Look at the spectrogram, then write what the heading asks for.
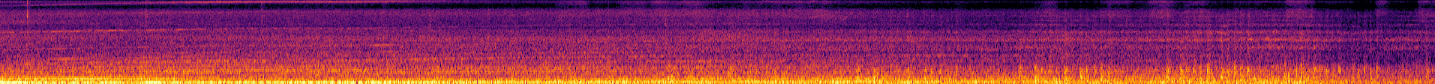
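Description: A departing NJ Transit diesel-hauled passenger train passing close by. The locomotive's diesel engine hum is strongest at first and fades as the coaches roll past, with wheels clicking over the rail joints and a high whine rising slowly in pitch as the train gathers speed. The sound eases near the end as the train moves away.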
